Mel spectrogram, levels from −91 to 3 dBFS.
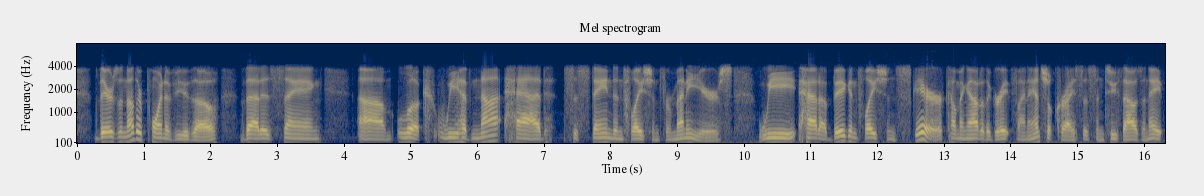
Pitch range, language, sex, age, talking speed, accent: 105-130 Hz, English, male, 40-59, 130 wpm, American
